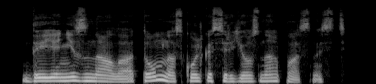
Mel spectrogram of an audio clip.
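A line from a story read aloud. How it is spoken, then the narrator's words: Growl. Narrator (Russian): прорычал Тьер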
